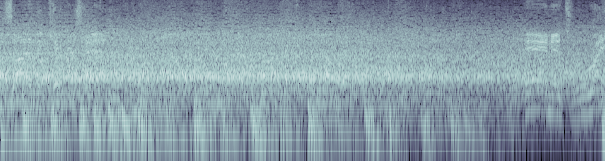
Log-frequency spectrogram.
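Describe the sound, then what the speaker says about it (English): A stadium crowd roars steadily during a football field goal attempt, a loud, sustained wash of noise from the stands with a broadcast commentator's voice over it. "This crowd trying to do its part to get inside the kicker's head."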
